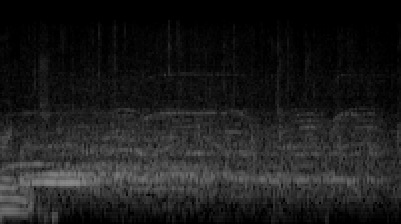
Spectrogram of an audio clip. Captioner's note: cheers and applause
